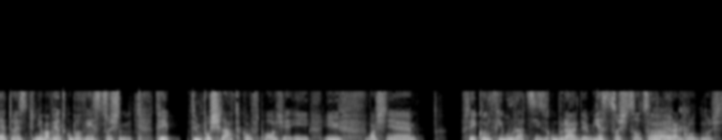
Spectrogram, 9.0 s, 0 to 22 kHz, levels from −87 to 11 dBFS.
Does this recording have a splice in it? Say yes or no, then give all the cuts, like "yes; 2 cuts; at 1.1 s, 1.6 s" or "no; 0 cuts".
yes; 3 cuts; at 1.5 s, 3.2 s, 5.6 s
